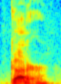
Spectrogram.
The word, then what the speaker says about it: Qatar: Qatar I call it guitar I'm told to pronounce it gutter okay it's q-a-t-a-r but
